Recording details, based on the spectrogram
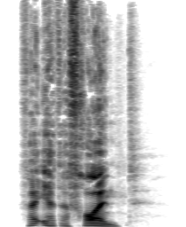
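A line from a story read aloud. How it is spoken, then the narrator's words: Solemn, measured exclamation. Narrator (German): rief der Besucher mit getragener Stimme aus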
